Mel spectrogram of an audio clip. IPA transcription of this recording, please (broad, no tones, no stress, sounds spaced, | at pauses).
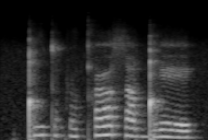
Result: ǃ ə̤ tʷ ə̤ q ɽ ṳ qʰ ə˞ sˤ ɛ ɡ͡ǃ ɛ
